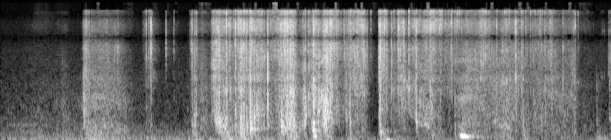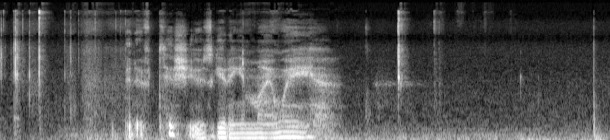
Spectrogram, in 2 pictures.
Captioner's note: crinkles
